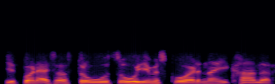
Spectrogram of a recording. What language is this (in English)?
Kashmiri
